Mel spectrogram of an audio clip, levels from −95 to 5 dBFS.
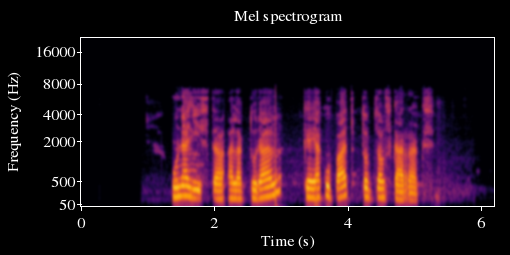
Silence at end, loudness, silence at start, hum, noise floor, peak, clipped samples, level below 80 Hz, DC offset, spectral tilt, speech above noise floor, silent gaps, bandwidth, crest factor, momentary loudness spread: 0.95 s; -16 LUFS; 1.4 s; none; -66 dBFS; -2 dBFS; under 0.1%; -54 dBFS; under 0.1%; -7.5 dB/octave; 51 dB; none; 7.4 kHz; 16 dB; 9 LU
